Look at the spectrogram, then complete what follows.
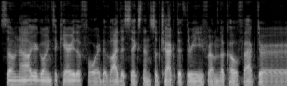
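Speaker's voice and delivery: low, flat, droning monotone teacher voice. Describing a teacher explaining formulas to the class, imitating a monotone teacher. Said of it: "spoke in the most monotone voice".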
